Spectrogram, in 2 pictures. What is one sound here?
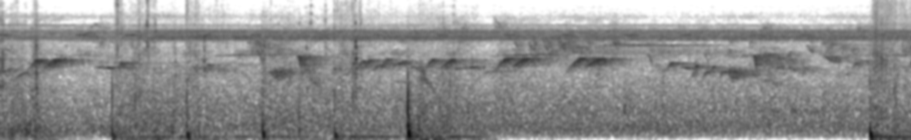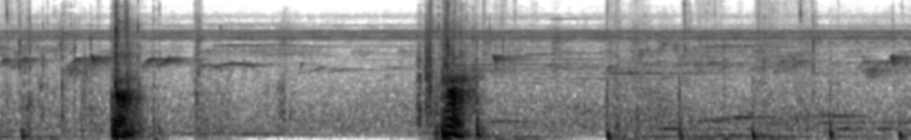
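Footsteps thud on wooden branches.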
